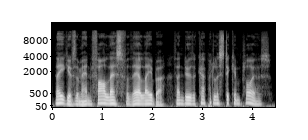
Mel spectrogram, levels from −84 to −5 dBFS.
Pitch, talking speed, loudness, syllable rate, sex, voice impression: 100 Hz, 190 wpm, -21 LUFS, 4.9 syllables/s, male, masculine, middle-aged, tensed, bright, soft, raspy, cool, intellectual, sincere, calm, friendly, reassuring, wild, lively, kind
